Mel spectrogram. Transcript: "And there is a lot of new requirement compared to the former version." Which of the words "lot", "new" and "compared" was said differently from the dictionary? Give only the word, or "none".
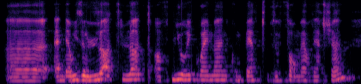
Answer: none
